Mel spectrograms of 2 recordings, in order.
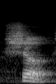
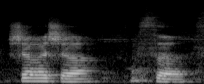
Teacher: तोंडातली हवा जी आहे ती कुठेतरी दातांच्या मधून घासून गेलेली असते श स मध्ये सुद्धा काय होतं हवा घासलेली आपल्याला जाणवते म्हणून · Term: घर्षक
